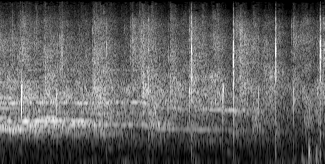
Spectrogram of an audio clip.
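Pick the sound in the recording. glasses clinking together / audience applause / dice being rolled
audience applause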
